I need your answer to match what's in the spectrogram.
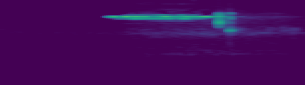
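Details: Woodpecker AI endo motor in T-mode, used for bypassing a deep ledge in a curved root canal: a steady high beep lasting about half a second, ending in a couple of clicks.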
